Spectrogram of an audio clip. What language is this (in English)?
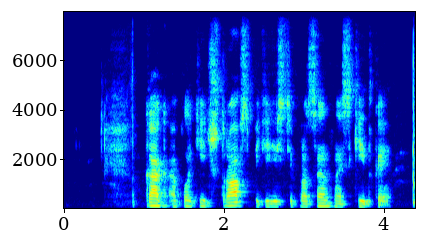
Russian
